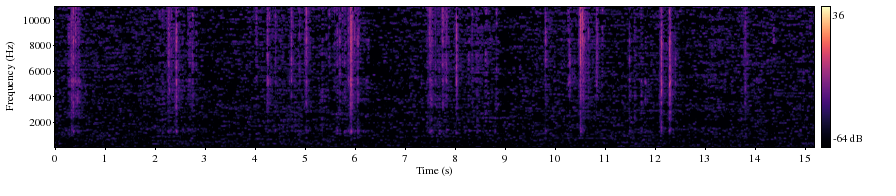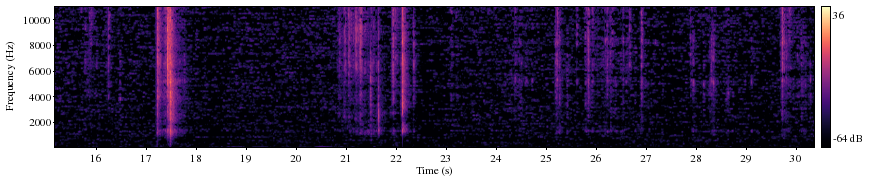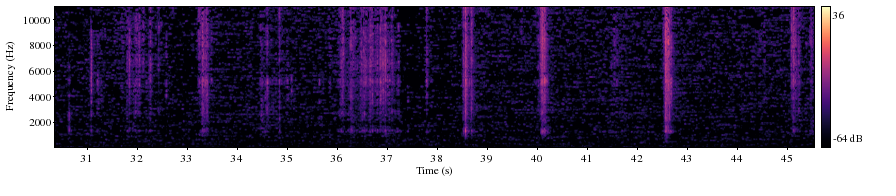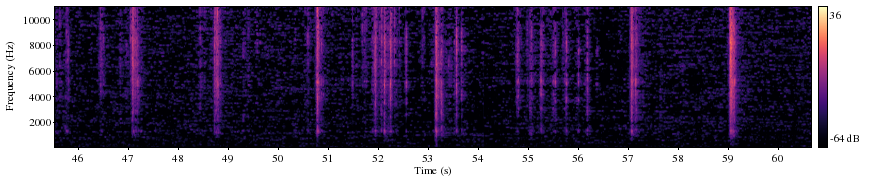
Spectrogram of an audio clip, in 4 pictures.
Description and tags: fiddling with random object2
playing around with a random object to produce generic fiddling sounds
clatter, object, random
